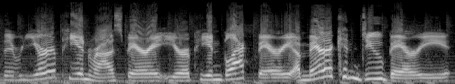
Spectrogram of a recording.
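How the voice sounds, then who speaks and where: Bright, animated co-host on a game stream; laughs a lot. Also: mid-range voice, normal speed, faint music behind. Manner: laughs a lot, reads facts aloud. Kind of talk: casual let's-play chat.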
